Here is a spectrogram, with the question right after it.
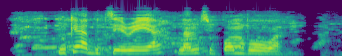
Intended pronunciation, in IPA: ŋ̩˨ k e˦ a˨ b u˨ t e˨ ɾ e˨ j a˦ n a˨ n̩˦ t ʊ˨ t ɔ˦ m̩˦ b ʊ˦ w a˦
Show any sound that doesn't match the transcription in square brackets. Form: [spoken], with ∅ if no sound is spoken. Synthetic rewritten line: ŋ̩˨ k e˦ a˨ b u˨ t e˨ ɾ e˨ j a˦ n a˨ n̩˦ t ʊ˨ [p] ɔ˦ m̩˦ b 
